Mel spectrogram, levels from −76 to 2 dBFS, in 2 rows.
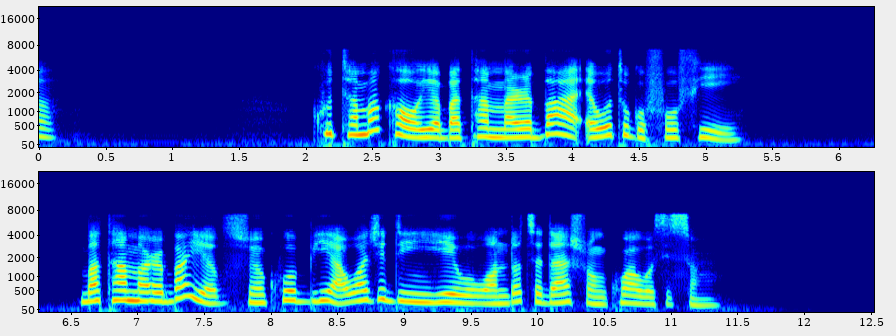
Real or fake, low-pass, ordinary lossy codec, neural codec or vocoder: fake; 7.2 kHz; none; codec, 16 kHz, about 1 kbps, DyCAST, with the encoder's durations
